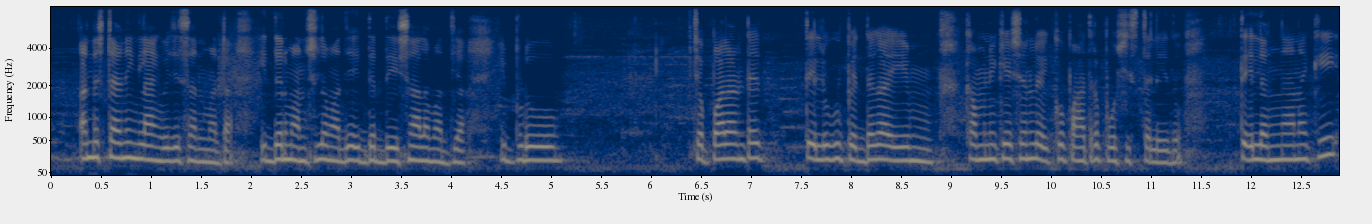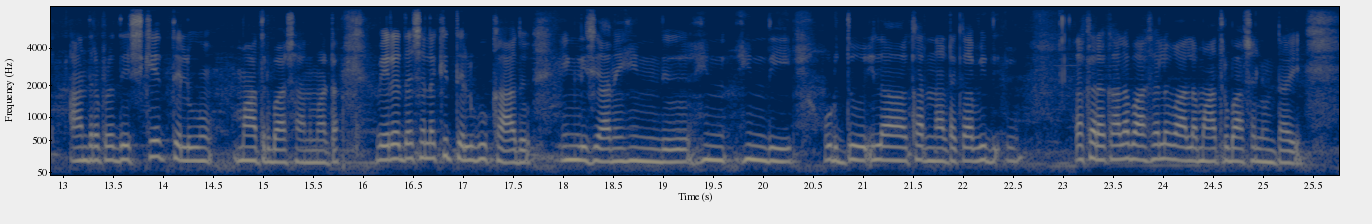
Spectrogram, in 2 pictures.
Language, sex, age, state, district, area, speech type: Telugu, female, 18-30, Telangana, Hyderabad, urban, spontaneous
